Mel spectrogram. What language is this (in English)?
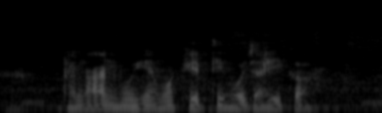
Chhattisgarhi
